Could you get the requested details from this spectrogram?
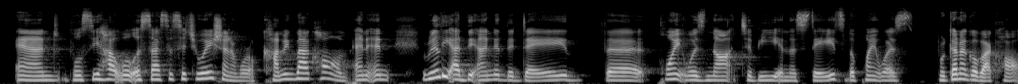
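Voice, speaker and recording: Someone speaks in an Arabic accent at a moderate pace with ordinary pitch variation. The recording is very clean, with a silent background. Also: woman, medium pitch for a woman. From Lebanon, Beirut. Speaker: dentist and speaker. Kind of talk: interview storytelling.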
